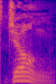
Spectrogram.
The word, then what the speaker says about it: Jong: It's jong. It's not yong. You say the J.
